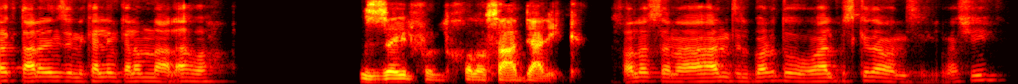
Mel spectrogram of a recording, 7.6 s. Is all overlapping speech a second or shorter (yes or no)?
yes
